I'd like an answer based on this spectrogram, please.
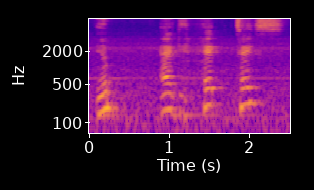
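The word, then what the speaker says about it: ἐμπαίκτης: We have scoffers, and it is G 1703, Greek 1703, and it is impahectes, and it is a derider.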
